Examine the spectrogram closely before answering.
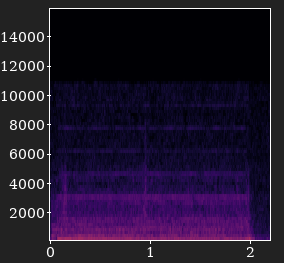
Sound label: scanning; Machines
